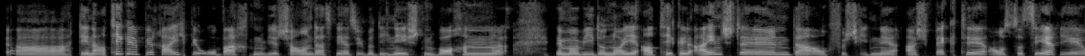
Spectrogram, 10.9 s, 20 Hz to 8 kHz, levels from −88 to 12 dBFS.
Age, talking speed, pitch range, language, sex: 20-39, 135 wpm, 215-250 Hz, German, female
